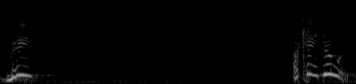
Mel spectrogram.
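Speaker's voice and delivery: a cornered man squeaking out his refusal; panicked protest. Acted. Moses begging God to pick someone else, high panic. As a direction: voice jumps way up on the refusal.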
